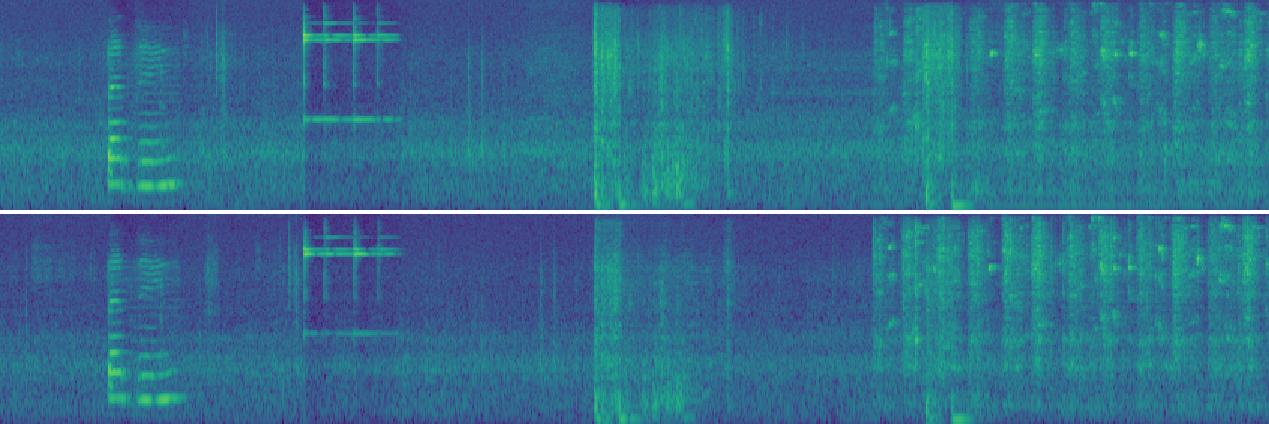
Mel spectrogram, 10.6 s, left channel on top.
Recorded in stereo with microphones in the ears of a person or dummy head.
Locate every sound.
0.9 s a child speaking: 10° left (ahead or behind), 0.9 m
2.5 s a doorbell: 50° left (ahead or behind), 1.2 m
5.0 s a splash: 40° left (ahead or behind), 0.7 m
7.3 s a squeak: 55° right (ahead or behind), 1.0 m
